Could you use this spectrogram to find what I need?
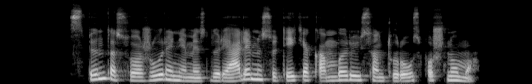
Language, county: Lithuanian, Šiauliai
